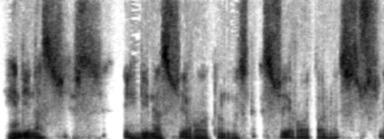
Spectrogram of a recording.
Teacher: Suara tambah yang keluar dengan kuat pada ujung lidah dan celah antara gigi seri atas dan bawah. Intinya dia bunyi berdesislah, ya. · Sofir itu bunyi desisan. Kenapa bisa berdesis bunyinya? Karena sempit makhrajnya di sini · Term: huruf sofir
